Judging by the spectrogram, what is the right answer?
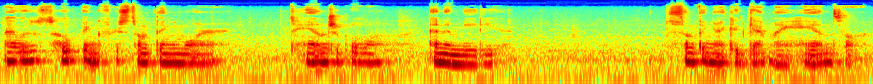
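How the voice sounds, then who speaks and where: Slow, whispery, flirty office intern played by a woman. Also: lowish voice, little pitch movement, dark tone, a little hiss or hum, heavily acted, poor audio. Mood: flirtatious, suggestive. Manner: breathy, coy, slow and deliberate, often dropping to a whisper. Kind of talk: whispered ASMR roleplay.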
